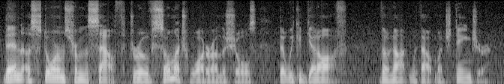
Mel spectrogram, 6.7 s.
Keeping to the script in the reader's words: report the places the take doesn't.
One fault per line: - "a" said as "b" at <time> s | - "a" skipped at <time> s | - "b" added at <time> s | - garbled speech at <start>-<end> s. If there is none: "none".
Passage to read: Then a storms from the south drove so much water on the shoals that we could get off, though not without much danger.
none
